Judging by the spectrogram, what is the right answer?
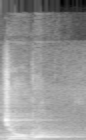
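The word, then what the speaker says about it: योग: Like yoga, they pronounce it as Joga. Especially we have a Bengali devotee student. Am I right? Joga, we say. So yoga, it's actually yoga.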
